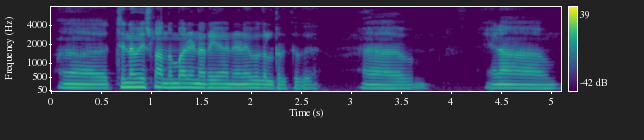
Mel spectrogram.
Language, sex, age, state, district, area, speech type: Tamil, male, 18-30, Tamil Nadu, Coimbatore, urban, spontaneous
